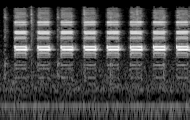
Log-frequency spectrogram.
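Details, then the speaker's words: E-bike anti-theft remote control alarm being tested after wiring up, before fitting to the bike: relays click, then a shrill electronic siren chirps in even bursts about three per second; alarm working normally. "you can hear the relays going the box I'm guessing this the lock the wheel and then you get the alarm"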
